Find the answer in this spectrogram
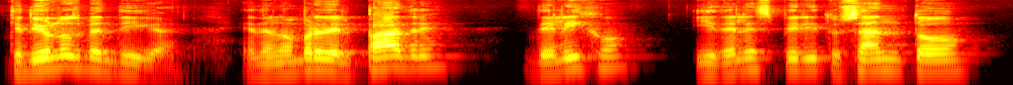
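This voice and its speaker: A man's voice: medium pitch, unhurried. A man giving an earnest, repetitive gospel reflection to listeners as a preacher.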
